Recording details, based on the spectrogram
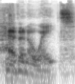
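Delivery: low, mechanical, robot-like voice. Describing a helmeted figure gripping your shoulders, the speaker voices its words: robotic voice. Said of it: "with a robotic voice".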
